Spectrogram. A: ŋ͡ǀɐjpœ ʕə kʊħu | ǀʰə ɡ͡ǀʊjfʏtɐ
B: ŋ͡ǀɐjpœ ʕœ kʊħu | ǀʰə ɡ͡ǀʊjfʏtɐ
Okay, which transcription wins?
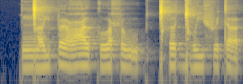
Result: A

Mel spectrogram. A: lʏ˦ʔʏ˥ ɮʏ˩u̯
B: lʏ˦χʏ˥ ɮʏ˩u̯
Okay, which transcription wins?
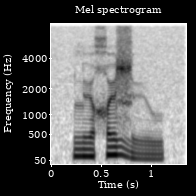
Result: B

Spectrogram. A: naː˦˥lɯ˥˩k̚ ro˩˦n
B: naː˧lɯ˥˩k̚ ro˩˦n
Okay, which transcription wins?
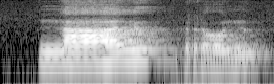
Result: A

